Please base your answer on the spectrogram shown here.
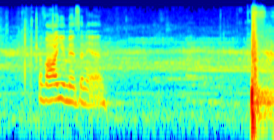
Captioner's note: cheering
